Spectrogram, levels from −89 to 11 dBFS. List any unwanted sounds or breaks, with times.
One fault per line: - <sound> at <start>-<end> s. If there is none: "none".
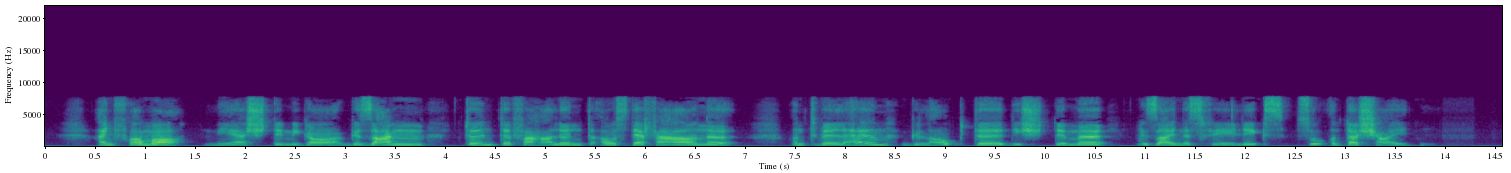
none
